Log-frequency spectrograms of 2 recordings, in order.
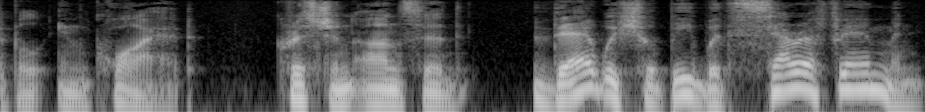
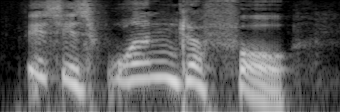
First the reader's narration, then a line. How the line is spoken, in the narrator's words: exclaimed Pliable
